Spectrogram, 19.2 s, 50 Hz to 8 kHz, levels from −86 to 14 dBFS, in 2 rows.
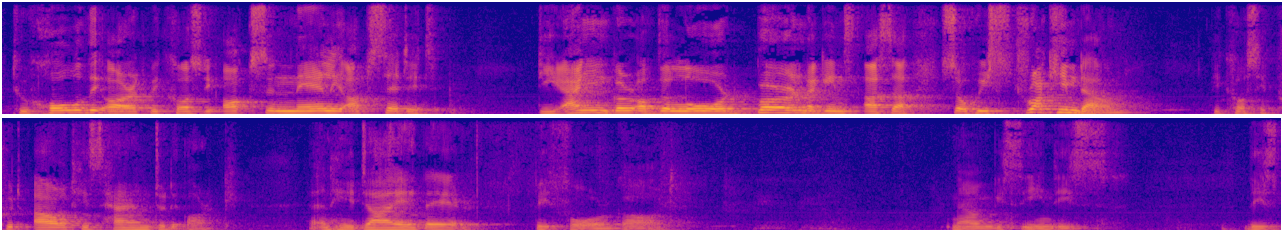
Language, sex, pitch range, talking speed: English, male, 115-150 Hz, 140 wpm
